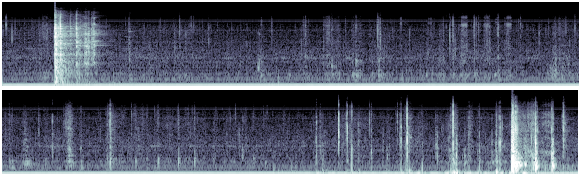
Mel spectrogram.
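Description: Cooked macaroni noodles drop back into a pan with butter: a sharp clatter and sizzle at the start, a quiet stretch, then a cluster of wet patters and spatters near the end.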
